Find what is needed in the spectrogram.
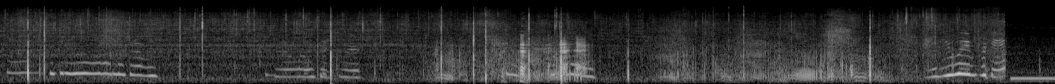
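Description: Food frying over a campfire, with steady sharp crackles and ticks that thicken midway. Over it come three drawn-out, sing-song voice calls that rise and fall in pitch, near the start, about three seconds in and near the end, calling to the dog.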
